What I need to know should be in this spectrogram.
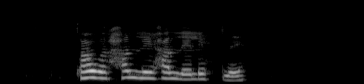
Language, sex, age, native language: Icelandic, female, 8, German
